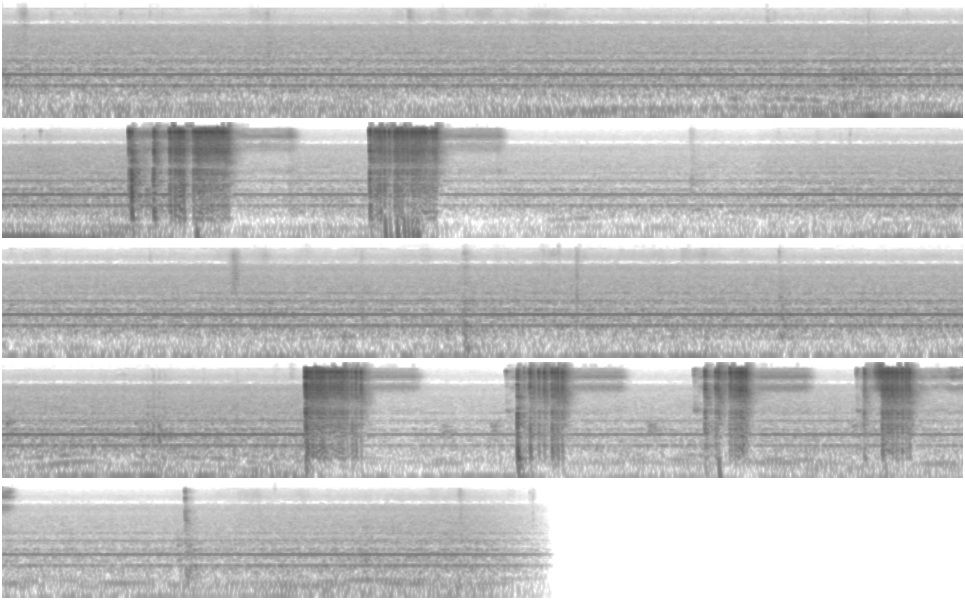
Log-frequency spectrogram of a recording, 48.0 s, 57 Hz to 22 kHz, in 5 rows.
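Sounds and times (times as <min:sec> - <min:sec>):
steady electrical hum: 0:00.0 - 0:44.0
welder tack welds: 0:10.9 - 0:12.6, 0:13.3 - 0:14.6, 0:31.8 - 0:33.0, 0:33.9 - 0:35.1, 0:35.8 - 0:38.6.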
